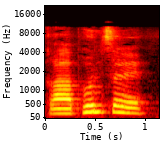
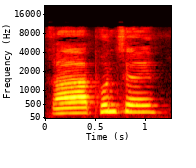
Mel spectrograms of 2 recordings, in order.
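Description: First: Louder, slow call up the tower. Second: Calling again. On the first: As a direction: call her name up to the window. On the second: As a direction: call her name once more, drawn out. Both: Acted. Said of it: "kam und rief".

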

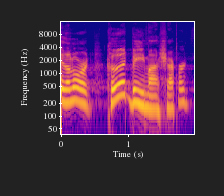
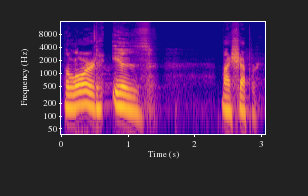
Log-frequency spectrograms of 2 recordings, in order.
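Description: First: "could" punched as the wrong word; stress on "could". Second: "is" drawn out, falling, then a pause; stress on "is". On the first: Preacher ruling out mere possibility, pointed stress on "could". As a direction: hit "could", then run on through the phrase. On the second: Preacher showing the present tense, weighty stress on "is". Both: Shown as a demonstration. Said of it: "see the present tense".

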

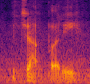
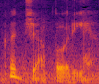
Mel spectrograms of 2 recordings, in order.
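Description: First: Soft breathy whisper of praise. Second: Said in the usual way. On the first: Real, not acted. Trainer whispering praise to her dog during training. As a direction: whisper it so as not to break focus.

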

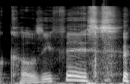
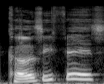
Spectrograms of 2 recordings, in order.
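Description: First: Slow, stretched announcement of the name; drawn-out name. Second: Much higher, gleeful repeat of "Cozy Fist"; excited squeal. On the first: Host slowly unveils the outfit name, drawn out. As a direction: savor each word like a runway call. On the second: Host squeals the outfit name at the camera in delight. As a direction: squeal it out like you can't contain yourself. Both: Acted.

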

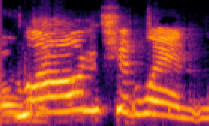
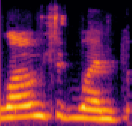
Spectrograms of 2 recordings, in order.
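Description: First: Drawn out. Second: Said in the usual way. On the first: Shown as a demonstration.

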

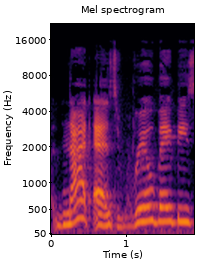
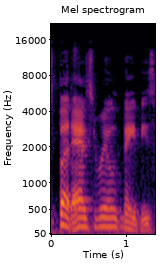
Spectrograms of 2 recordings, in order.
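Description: First: "not" lifted high and hit hard, rest falls; stress on not. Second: "but" leaned on, lower and falling to "babies"; stress on but. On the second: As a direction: press "but", let the line drop. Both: Shown as a demonstration. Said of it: "if that makes sense".

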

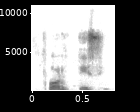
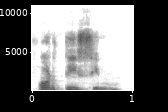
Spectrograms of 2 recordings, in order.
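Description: First: "Fortísimo" again with o, a bit softer; soft confirming repeat of "Fortísimo"; repeating the correct form. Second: "Fortísimo" said with a plain o, not fuertísimo; correcting to fortísimo. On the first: Teacher repeats the corrected word for the class, soft and clear. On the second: Teacher corrects a pupil's superlative, calm clear pronunciation. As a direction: give the correct form "Fortísimo" calmly. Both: Shown as a demonstration. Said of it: "y Pedro está fuertísimo".

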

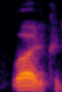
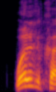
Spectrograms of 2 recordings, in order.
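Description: First: 월크 with the vowel and L drawn out; lengthened R sound. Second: 월크 with no lengthening of the L; short wrong pronunciation. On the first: Teacher shows students the R-L ending, lengthened 월크. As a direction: stretch 월 one beat before the 크. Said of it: "받침 늘 하되 하나 느려". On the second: Teacher shows what to avoid, short wrong 월크. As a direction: say 월크 short, straight into the K. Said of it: "월크 하지 말고". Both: Shown as a demonstration.

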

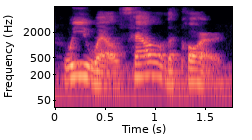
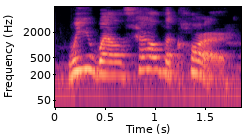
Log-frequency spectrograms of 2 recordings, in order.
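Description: First: Slow repetition; slow repeat. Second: Slow and high, "we" stressed; slow model sentence. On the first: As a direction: say it again slowly. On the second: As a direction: dictate it slowly. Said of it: "teacher demo". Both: Shown as a demonstration.

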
